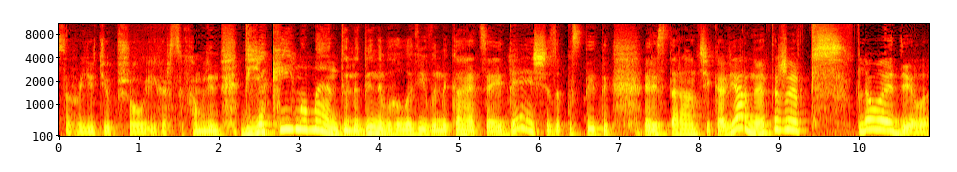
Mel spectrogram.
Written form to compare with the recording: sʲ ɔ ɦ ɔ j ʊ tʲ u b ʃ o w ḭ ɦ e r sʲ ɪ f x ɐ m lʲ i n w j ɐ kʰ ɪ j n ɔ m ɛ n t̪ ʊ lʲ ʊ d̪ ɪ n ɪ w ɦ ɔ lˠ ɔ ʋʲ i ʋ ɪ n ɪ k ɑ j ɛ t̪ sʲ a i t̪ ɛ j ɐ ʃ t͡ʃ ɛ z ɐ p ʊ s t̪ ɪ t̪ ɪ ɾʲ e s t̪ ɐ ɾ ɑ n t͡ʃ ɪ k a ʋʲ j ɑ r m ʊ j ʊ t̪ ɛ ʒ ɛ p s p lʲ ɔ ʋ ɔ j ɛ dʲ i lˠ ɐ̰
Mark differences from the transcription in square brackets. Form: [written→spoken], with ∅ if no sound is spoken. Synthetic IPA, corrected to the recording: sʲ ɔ ɦ ɔ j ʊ tʲ u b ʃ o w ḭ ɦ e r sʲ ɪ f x ɐ m lʲ i n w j ɐ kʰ ɪ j [n→m] ɔ m ɛ n t̪ ʊ lʲ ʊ d̪ ɪ n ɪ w ɦ ɔ lˠ ɔ ʋʲ i ʋ ɪ n ɪ k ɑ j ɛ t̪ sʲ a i [t̪→d̪] ɛ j ɐ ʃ t͡ʃ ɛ z ɐ p ʊ s t̪ ɪ t̪ ɪ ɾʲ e s t̪ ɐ ɾ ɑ n t͡ʃ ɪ k [a→ɐ] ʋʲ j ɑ r [m→n] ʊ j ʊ t̪ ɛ ʒ ɛ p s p lʲ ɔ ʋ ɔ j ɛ dʲ i lˠ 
